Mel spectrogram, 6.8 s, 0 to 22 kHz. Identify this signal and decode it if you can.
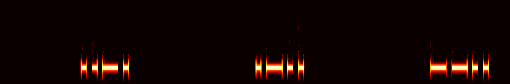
Morse code, heard as a keyed tone, about 17 wpm, spaced as for 5 wpm, 700 Hz. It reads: FLZ
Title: USA Call Signs - 6 Characters - 8x Character Spacing - 17wpm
